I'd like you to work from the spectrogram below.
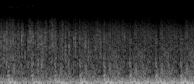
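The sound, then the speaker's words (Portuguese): A bomb explosion sound effect named MOAB, after the most powerful bomb, rolls as a dense, deep rumble that stays loud and steady throughout without a clear single blast. “Então vamos lá, solta mais Moab aí, Matheus. Mais Moab aqui é homenagem à bomba mais poderosa do mundo.”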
